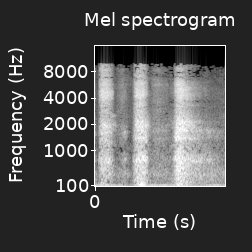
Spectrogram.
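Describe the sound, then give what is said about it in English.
Three sharp, forceful breathy exhales tighten the belly while holding a yoga pose. The bursts are evenly spaced, and the third is slightly longer than the first two. “Rodney Yee, he exhales three times in this position to get the belly tight. Try it. So you do three sharp exhales.”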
